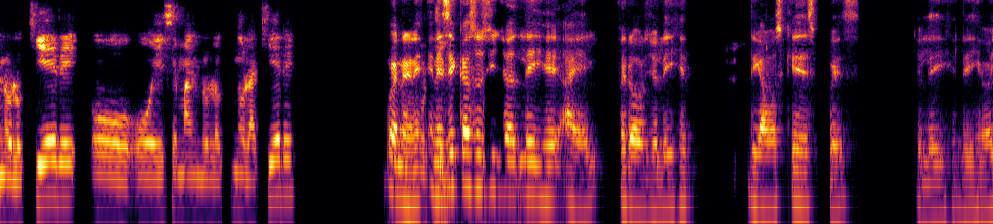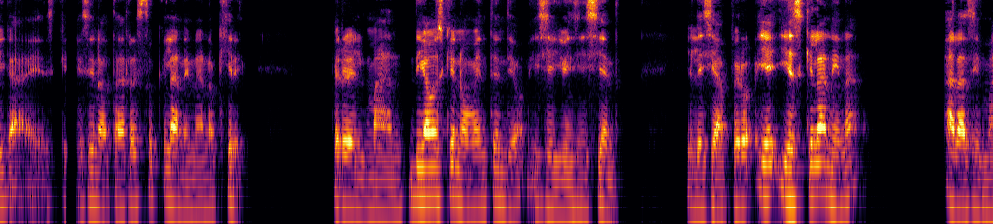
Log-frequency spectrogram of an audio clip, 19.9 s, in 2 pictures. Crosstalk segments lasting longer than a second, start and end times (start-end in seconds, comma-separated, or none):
none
